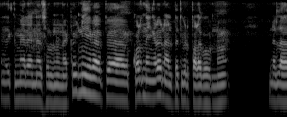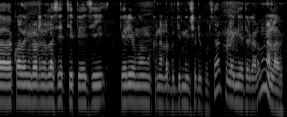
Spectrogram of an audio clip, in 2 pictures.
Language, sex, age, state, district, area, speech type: Tamil, male, 45-60, Tamil Nadu, Nilgiris, rural, spontaneous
